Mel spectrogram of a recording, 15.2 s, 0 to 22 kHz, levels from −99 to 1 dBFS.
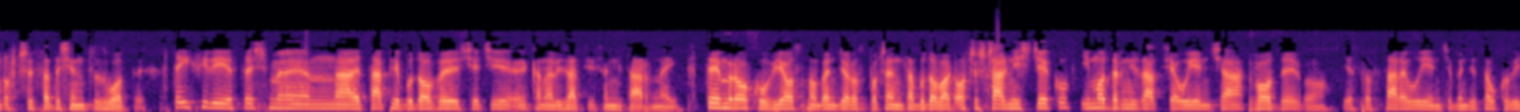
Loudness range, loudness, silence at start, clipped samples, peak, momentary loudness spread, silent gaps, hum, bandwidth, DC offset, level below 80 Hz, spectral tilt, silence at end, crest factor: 4 LU; -21 LUFS; 0 s; under 0.1%; 0 dBFS; 10 LU; none; none; 7.2 kHz; under 0.1%; -56 dBFS; -5 dB/octave; 0 s; 22 dB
